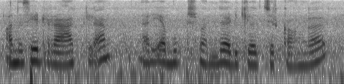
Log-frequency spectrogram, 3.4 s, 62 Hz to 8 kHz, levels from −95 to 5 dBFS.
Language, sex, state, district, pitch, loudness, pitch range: Tamil, female, Karnataka, Bangalore, 210 Hz, -17 LUFS, 190-230 Hz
